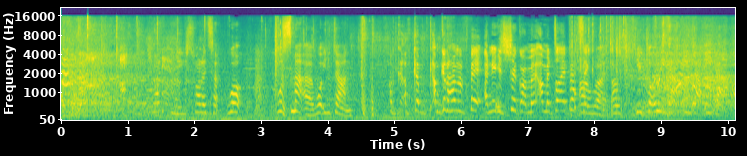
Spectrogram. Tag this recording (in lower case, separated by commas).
speech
